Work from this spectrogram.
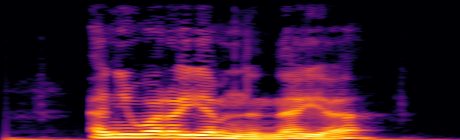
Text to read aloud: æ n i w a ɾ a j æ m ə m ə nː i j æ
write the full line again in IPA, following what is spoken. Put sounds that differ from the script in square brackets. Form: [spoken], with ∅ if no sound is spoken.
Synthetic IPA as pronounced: æ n i w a ɾ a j æ m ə [n] ə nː [æ] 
